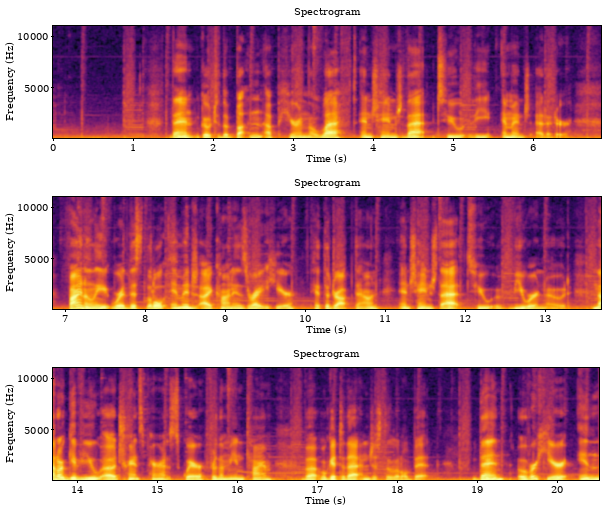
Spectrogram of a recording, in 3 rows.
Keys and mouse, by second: 3.1-5.5 drag, 9.9-12.6 drag, 18.7 click.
